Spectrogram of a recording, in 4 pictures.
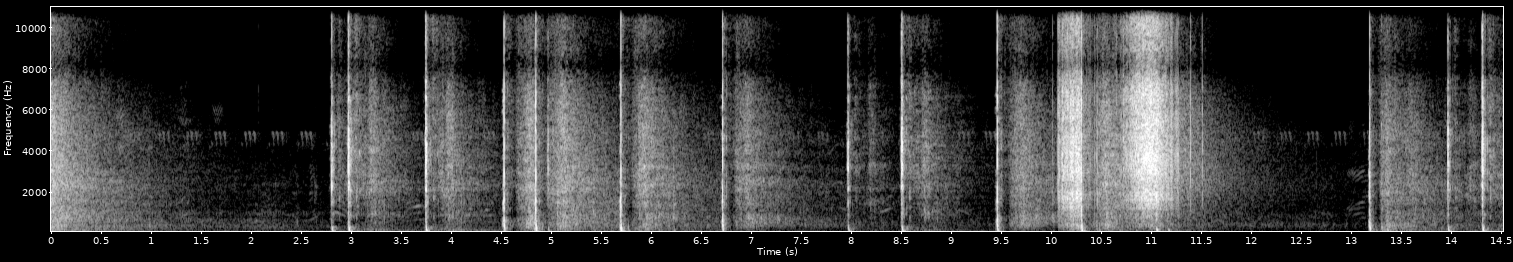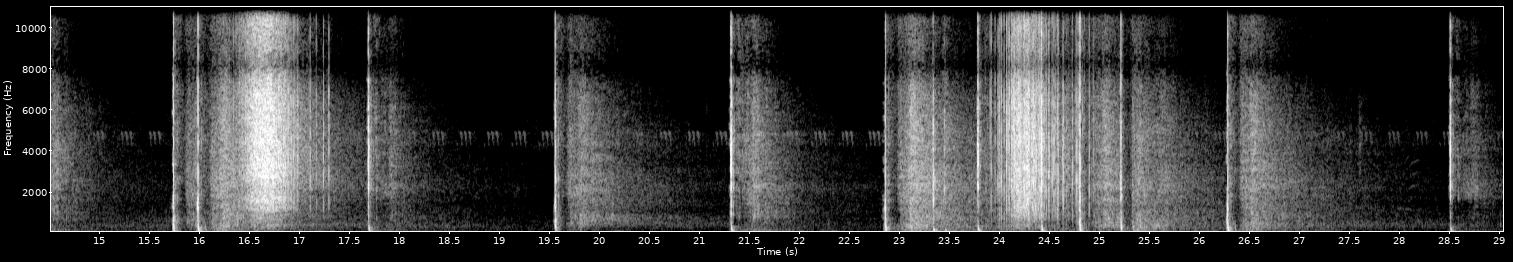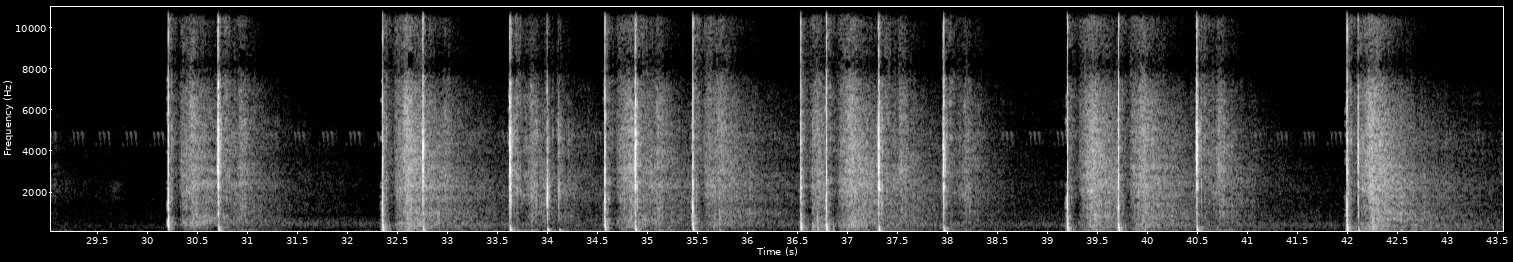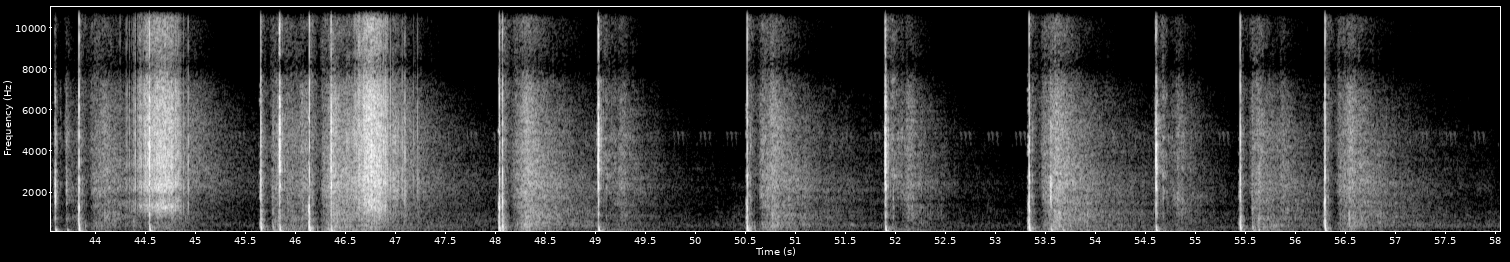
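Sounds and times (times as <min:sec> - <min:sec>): fireworks bangs: 0:00.0 - 0:12.0, 0:13.2 - 0:18.6, 0:21.3 - 0:27.2, 0:42.0 - 0:49.6
crackling hiss of fireworks: 0:00.0 - 0:58.0.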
